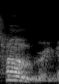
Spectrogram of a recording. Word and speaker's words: Hungary: of hungary elizabeth of hungary now that's how you say it it's spelt hungary but it's hungry i looked it up my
